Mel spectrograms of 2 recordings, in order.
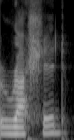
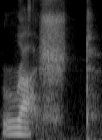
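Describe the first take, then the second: First: The ending does not blend straight into T. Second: The ending blends straight into a T sound. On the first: The speaker calls it wrong. "not rushed" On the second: The speaker calls it right. "but rushed"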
